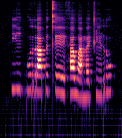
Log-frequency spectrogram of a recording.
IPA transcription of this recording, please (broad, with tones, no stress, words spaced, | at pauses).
jiː˦ɡ͡bu˦ra˦pɪ˦˨ kʼeː˦˨ha˦wa˨mɛ˨ t͡ʃĩ˨ru˦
